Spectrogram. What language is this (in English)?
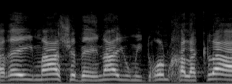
Hebrew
